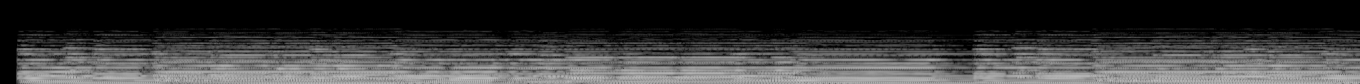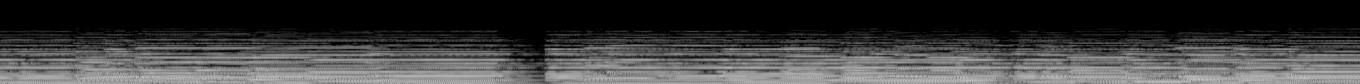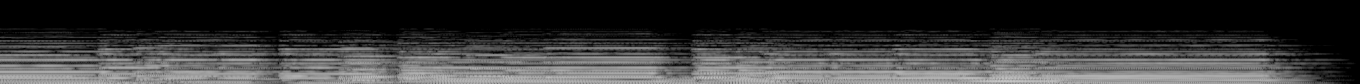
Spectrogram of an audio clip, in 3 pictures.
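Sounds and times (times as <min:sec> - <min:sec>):
pipe organ: 0:00.2 - 0:40.8.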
